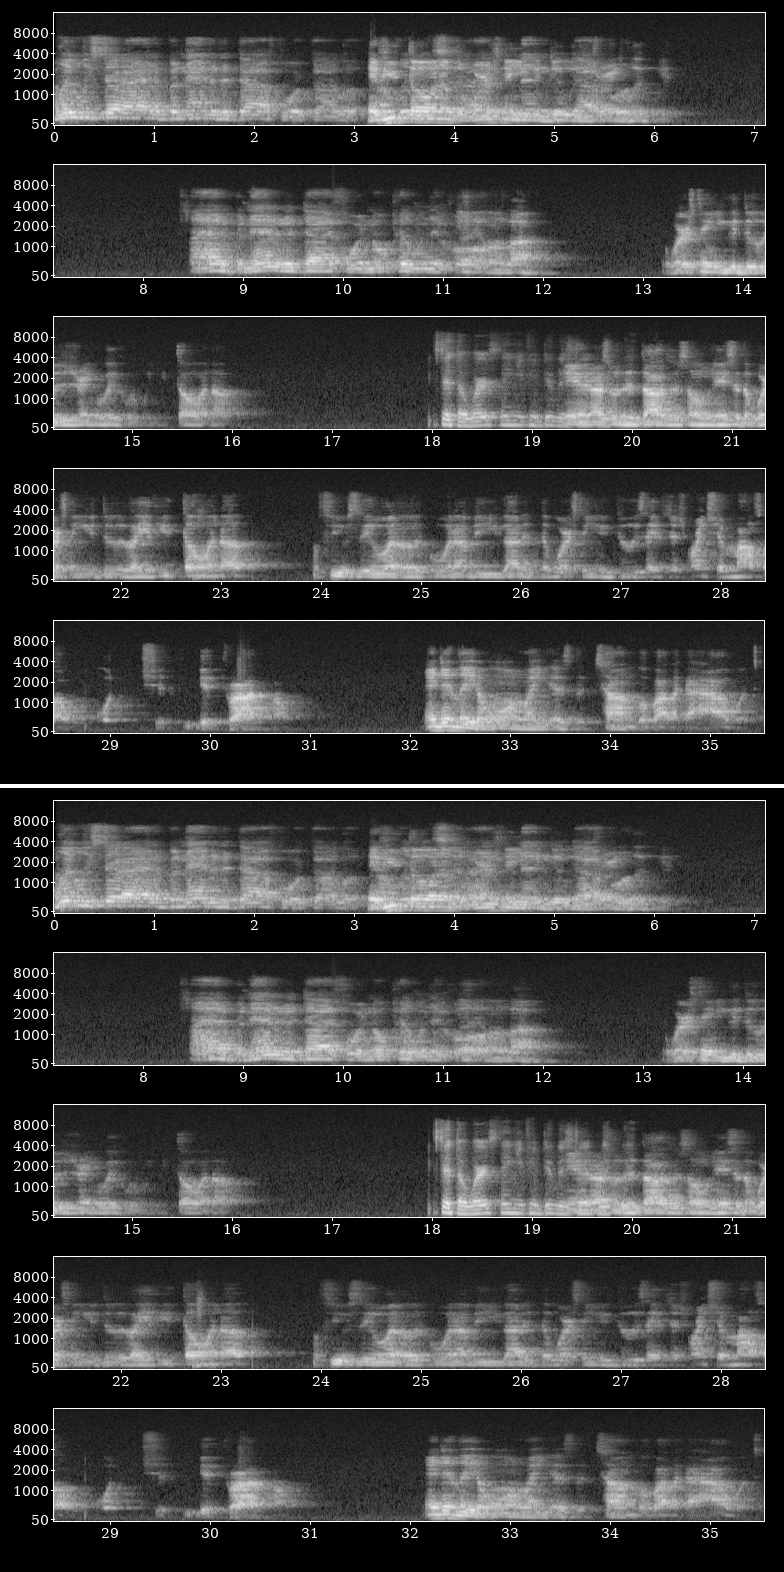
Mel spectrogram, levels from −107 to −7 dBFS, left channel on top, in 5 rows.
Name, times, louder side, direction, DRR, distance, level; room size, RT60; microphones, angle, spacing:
voice 1, 0.0-5.8 8.5-11.4, left 1 dB, 15° left, -4 dB, 5.2 m, -28 dB
voice 2, 3.1-6.1 11.1-11.9 13.2-15.1 15.4-16.0 19.3-23.3 23.9-29.0 29.3-29.4 29.9-30.8 32.1-35.3, left 2 dB, 90° left, 5 dB, 1.0 m, -28 dB
voice 3, 18.0-20.0 22.7-22.9, right 4 dB, 35° right, 9 dB, 0.4 m, -28 dB
22.5 x 8.0 x 2.4 m, 0.78 s
head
